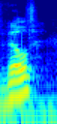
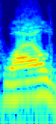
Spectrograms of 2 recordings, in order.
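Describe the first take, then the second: First: The word begins with a V sound. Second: The word begins with a W sound. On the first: This is the German way of saying it. "in German it's wild" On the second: This is the English way of saying it. "we would say in English wild"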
